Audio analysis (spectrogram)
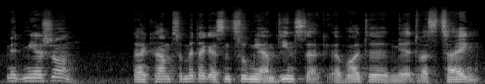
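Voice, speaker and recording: Man acting as blunt witness, average pitch, terse, emphatic, radio crime play. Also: moderate pace, lightly acted. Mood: matter-of-fact. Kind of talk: radio drama dialogue.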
